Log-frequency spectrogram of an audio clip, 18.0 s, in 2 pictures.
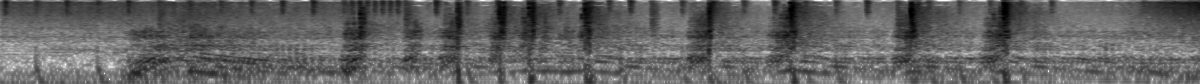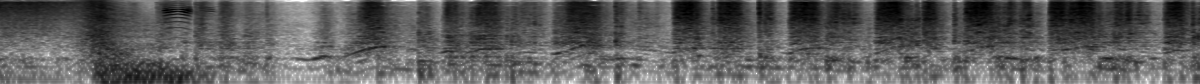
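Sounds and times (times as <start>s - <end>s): car engine revving: 0.0s - 18.0s
exhaust pops and cracks: 0.8s - 8.1s.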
